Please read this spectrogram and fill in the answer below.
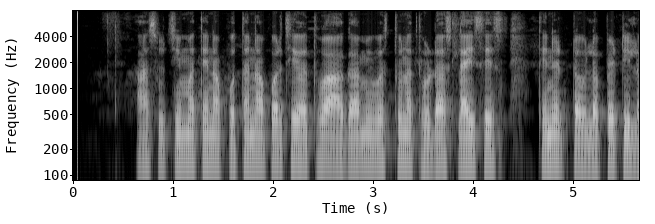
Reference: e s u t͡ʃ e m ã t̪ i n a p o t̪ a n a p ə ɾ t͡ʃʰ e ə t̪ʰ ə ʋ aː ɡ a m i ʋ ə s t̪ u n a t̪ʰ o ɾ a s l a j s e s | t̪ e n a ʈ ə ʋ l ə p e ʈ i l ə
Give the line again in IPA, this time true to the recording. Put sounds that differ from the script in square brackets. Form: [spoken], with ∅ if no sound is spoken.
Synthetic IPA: [a] s u t͡ʃ [i] m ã t̪ [e] n a p o t̪ a n a p ə ɾ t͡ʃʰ e ə t̪ʰ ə ʋ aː ɡ a m i ʋ ə s t̪ u n a t̪ʰ o [ɽ] a s l a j s e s | t̪ e n [e] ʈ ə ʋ l ə p e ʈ i l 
